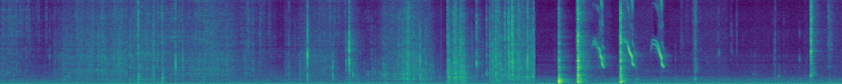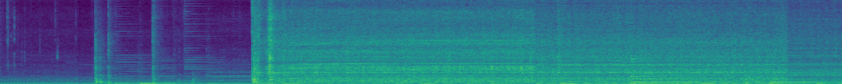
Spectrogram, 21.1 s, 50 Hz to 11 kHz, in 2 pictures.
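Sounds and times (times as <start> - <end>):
oats pouring from plastic packet: 0.0 - 6.7.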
